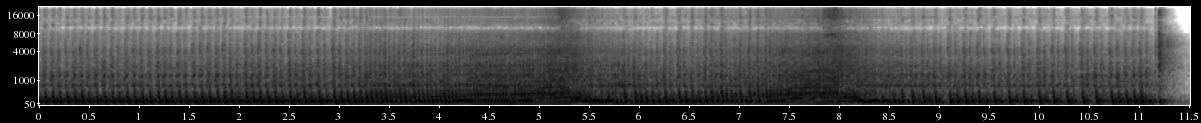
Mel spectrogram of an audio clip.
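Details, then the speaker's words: Honda CRF250R after carburetor cleaning and fixing incorrect timing, the real fault: an even single-cylinder idle with two quick throttle blips that rise and drop back cleanly, no knock or misfire; sounds healthy. "Oh yeah, she sounds pretty good. She actually sounds healthy, which is awesome."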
